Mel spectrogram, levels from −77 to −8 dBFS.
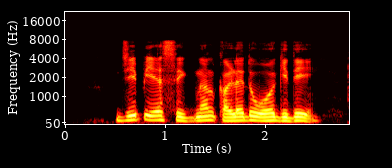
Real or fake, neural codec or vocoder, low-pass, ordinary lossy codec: real; none; none; none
